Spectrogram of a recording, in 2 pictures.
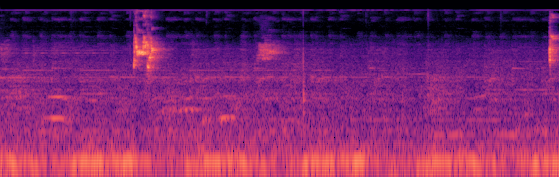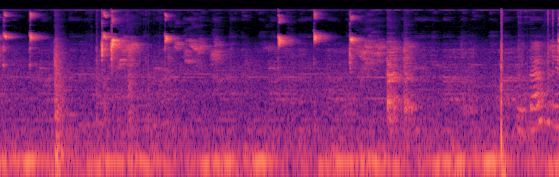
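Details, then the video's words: Chattering lovebird, its chatter used to lure other lovebirds: scattered sharp, shrill chirps and short squeaks, sparse at first and then clustering in the second half, over a steady low hum. "LOVE BIRD CEREWET DAN Memancing LOVE BIRD Yang Lain Pasti Ngikutin"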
